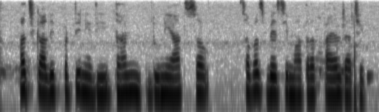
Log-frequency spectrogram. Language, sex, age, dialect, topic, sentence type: Magahi, male, 41-45, Northeastern/Surjapuri, banking, statement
